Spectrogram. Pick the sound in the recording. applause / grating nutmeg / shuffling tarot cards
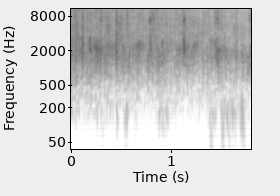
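applause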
